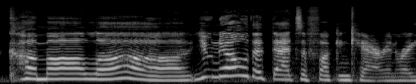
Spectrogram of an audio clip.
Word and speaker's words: Kamala: uh corrected me that I was pronouncing her name wrong I said Camala or something and she was like Cala you know that that's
